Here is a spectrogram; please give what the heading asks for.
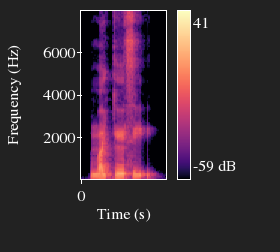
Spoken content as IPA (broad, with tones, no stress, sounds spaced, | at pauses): m a˧ j k ẽ˧ s i˦ ʔ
